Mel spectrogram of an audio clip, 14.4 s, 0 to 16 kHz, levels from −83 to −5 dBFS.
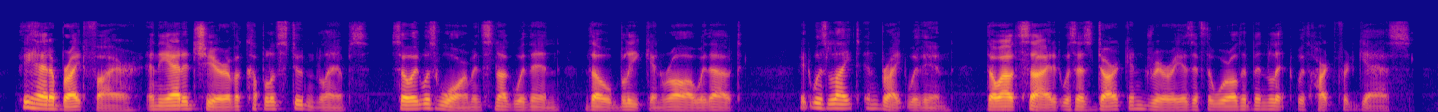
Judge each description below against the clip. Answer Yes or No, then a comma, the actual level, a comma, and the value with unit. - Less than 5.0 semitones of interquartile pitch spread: No, wide, 5.5 semitones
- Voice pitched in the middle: No, low, 100 Hz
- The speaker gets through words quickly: Yes, fast, 215 wpm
